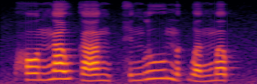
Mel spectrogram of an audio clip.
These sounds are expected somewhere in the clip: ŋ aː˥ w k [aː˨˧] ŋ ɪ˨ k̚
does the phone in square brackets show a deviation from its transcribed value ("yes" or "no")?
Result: no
